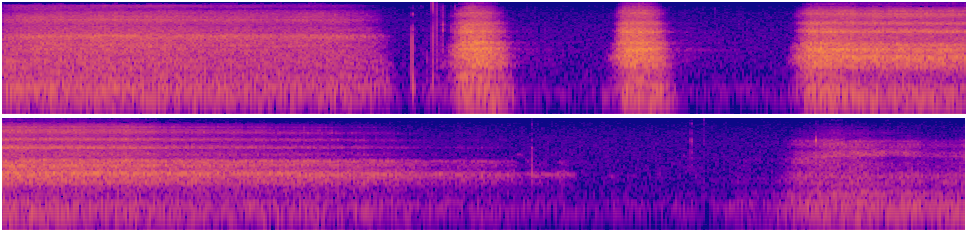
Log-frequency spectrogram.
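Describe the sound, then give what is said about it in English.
A gentle inhalation through the nose is followed by a triple exhalation through the mouth: two short, forceful puffs, then a long, slowly fading breath out, during a guided meditation. A soft breath begins again near the end. “a gentle inhalation through the nose and a triple exhalation through the mouth”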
